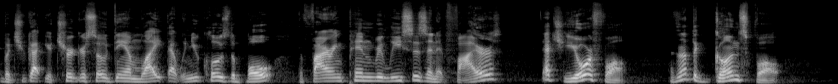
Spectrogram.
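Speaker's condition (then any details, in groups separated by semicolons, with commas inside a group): No condition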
